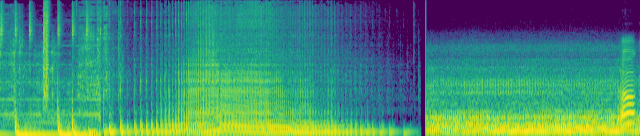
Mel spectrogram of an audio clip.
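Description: Intro music beats give way to a swelling sweep of gliding pitches that fades out. Near five seconds in, a sudden cut brings in a motorcycle engine running steadily under way, heard from on board.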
